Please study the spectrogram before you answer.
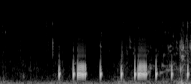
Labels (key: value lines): label: biophony, knock croak
recorder: SoundTrap 300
